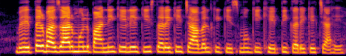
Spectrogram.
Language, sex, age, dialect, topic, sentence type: Magahi, female, 36-40, Southern, agriculture, question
